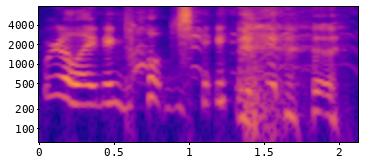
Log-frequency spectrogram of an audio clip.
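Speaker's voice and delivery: slow, laughing through the words; giggling as he says it. Real, not acted. Laughing while commentating.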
